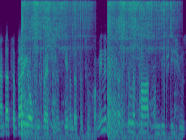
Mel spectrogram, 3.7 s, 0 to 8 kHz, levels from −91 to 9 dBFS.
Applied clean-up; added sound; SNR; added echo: none; Rattle / Rattle (instrument); -3 dB; none.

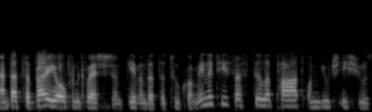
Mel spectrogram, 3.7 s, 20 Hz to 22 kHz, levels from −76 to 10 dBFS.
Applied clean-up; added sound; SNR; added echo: none; none; none; none.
